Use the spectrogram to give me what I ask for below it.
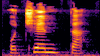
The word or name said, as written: ochenta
